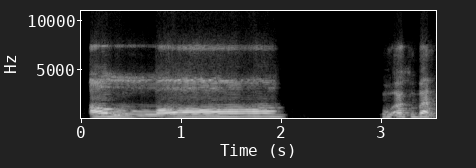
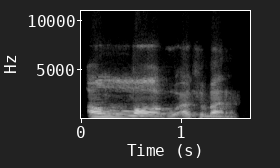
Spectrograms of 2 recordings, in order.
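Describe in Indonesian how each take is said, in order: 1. Ada jeda antara kedua kata itu. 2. Kedua kata itu menyambung tanpa jeda. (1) "ini salah" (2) "harus nyambung"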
